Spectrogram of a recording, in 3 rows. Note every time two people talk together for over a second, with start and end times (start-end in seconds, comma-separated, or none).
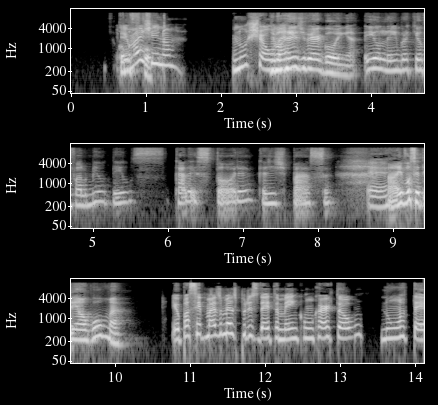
none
